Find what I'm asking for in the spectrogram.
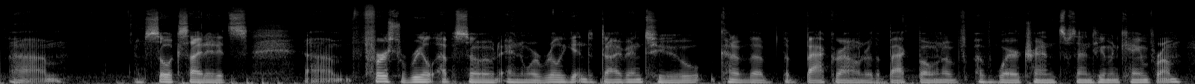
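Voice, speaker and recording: Quiet and fairly slow, a man talks in a fairly low, monotone voice with flat intonation. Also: very clean recording, silent background. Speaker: podcast host. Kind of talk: solo podcast monologue. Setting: home recording. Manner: hushed.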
